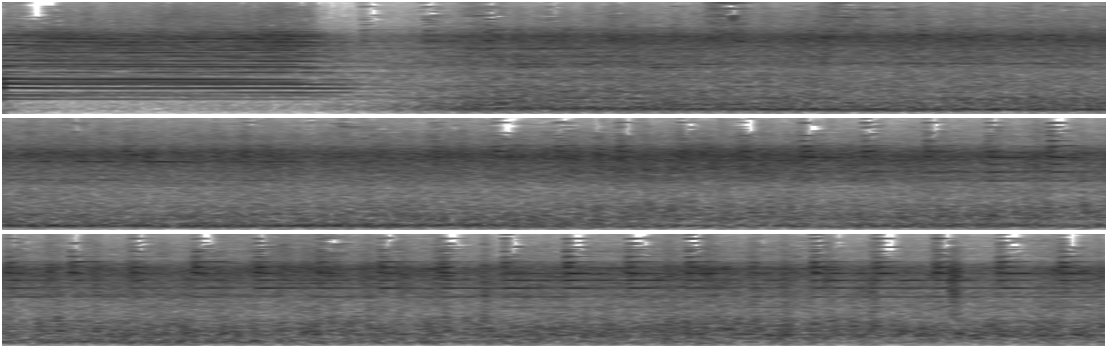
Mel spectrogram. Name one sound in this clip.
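A crossing bell rings rapidly.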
